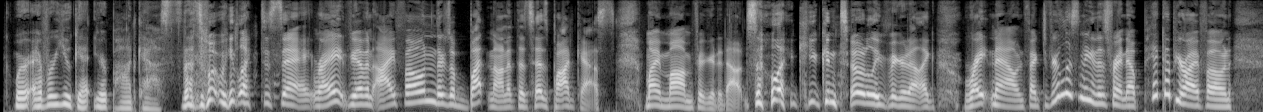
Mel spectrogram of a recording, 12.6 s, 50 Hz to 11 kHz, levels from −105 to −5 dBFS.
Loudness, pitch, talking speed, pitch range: -25 LUFS, 200 Hz, 255 wpm, 170-245 Hz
